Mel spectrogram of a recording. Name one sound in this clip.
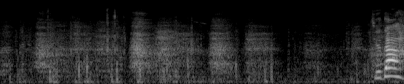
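Footsteps run across hard ground.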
